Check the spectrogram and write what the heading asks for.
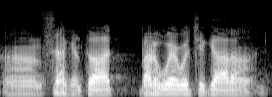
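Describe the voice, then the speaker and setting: The recording is tinny and phone-like, carrying a man's medium-pitched, gravelly voice at normal speed and a level tone. He's playing a brash, scheming tavern manager in a revived old-time radio comedy, full of wisecracks and garbled big words.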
